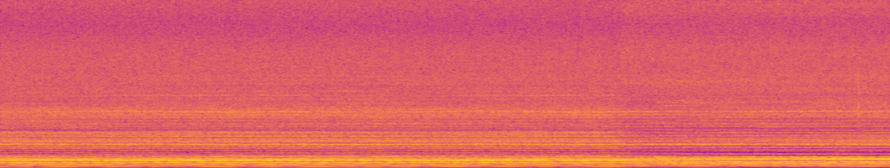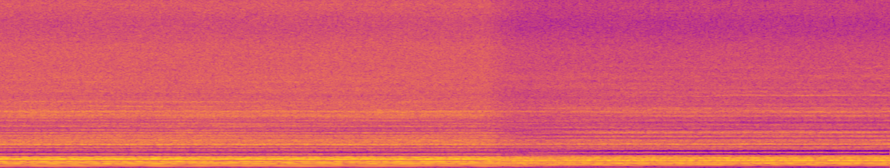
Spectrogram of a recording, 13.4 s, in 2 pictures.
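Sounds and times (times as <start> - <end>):
choirs singing: 0.0 - 13.3.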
